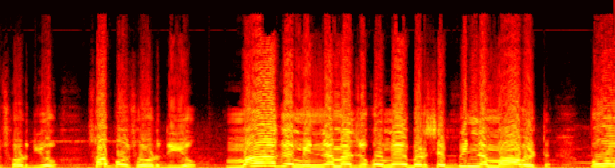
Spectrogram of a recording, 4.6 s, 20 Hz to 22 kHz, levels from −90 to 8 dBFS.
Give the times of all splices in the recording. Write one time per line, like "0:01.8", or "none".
0:01.6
